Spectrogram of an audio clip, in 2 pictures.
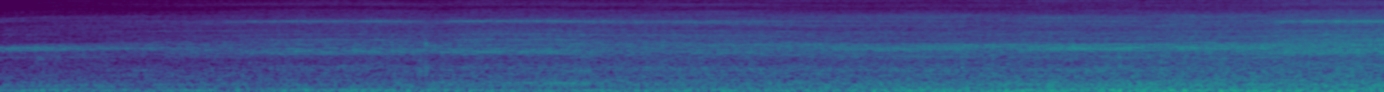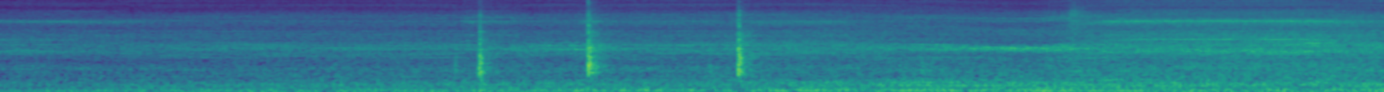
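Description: Small toy remote-control helicopter's electric motor and rotors whirring in flight, growing steadily louder as it comes nearer. Three sharp clicks come in quick succession about nine to ten seconds in.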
